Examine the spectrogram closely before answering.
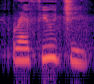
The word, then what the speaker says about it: refugee: For example, in the word refugee, that comes from a word refuge plus e as suffix. In the word refuge has a primary stress in the first syllable. Kemudian, mendapatkan imbuhan i menjadi refugee, primary stressnya pindah ke suffix, yaitu g. Dan kemudian terdapat secondary stress on the first syllable, ref.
